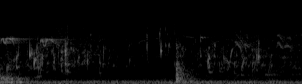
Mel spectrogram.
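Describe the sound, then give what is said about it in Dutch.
A song thrush sings a series of varied, repeated phrases, heard over the low drone of a boat moving across water in Klein Profijt, passing under a small bridge into a wild, jungle-like landscape with many fallen trees. “Zanglijster.”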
